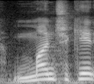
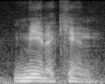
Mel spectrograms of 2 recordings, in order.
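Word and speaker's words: Mnuchin: Both Treasury Secretary Stephen Munchkin, is that his name? Oh, yeah, Munchkin. And do you know how to say it? Minikin.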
